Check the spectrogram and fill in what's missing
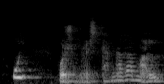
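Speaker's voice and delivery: pleasantly surprised. Retold or imitated. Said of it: "me dabas con ese tono".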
